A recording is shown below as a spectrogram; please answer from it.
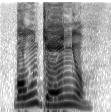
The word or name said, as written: Bom Genio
